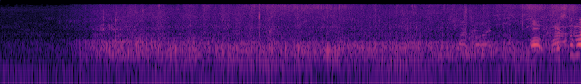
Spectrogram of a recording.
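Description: A curling stone rumbles as it slides across the ice.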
